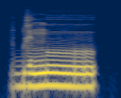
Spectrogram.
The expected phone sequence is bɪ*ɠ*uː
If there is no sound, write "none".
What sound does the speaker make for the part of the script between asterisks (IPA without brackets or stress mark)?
ŋ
